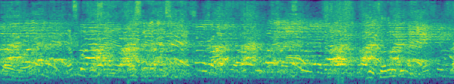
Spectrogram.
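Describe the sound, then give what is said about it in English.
A dense crowd of Stacey Abrams supporters, organized by her campaign staff, shouts and chants continuously to shout down rival candidate Stacey Evans. The shouting is loud and sustained, with rising surges of yelling drowning out any single speaker. “Stacey Evans is white, and the Stacey Abrams campaign staff began organizing the crowd to shout,”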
